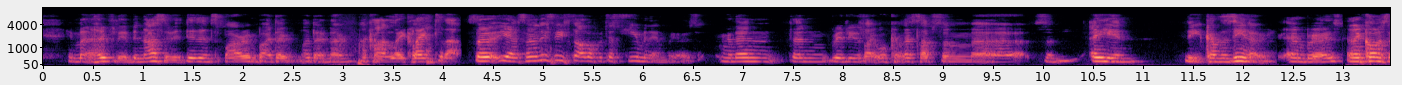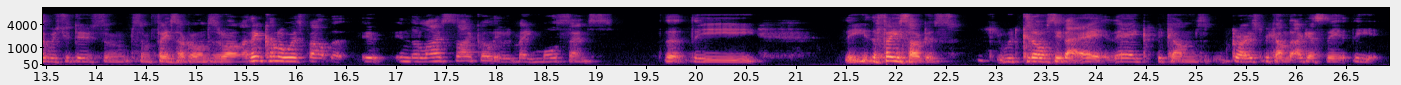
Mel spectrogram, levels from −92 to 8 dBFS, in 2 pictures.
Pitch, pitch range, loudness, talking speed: 220 Hz, 205-245 Hz, -23 LUFS, 225 wpm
